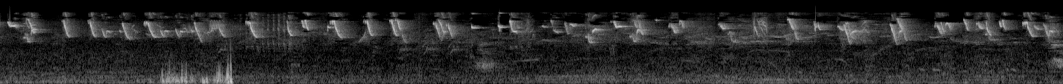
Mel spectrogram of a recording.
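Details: Saffron finch free in nature delivering a long, even series of sharp high chirps, roughly three or four per second, with a brief low knock near two seconds.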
